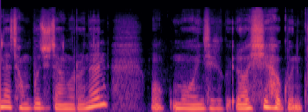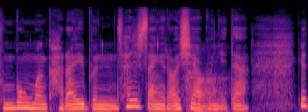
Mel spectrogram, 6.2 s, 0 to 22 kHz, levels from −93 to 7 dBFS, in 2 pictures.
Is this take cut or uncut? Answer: uncut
